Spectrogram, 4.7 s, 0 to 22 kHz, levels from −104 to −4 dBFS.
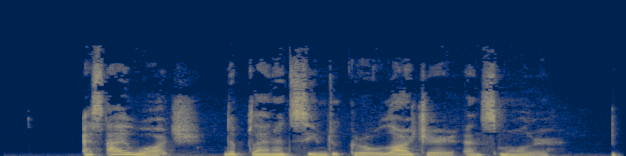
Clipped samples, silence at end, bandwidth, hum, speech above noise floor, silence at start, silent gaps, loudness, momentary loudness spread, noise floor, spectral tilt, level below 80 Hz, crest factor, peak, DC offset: under 0.1%; 0.1 s; 14.5 kHz; none; 46 dB; 0.6 s; none; -31 LUFS; 10 LU; -77 dBFS; -4.5 dB/octave; -68 dBFS; 18 dB; -14 dBFS; under 0.1%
